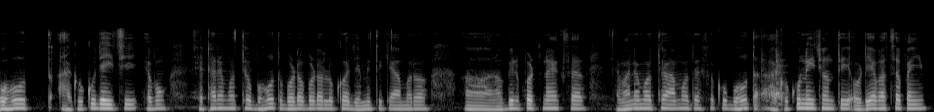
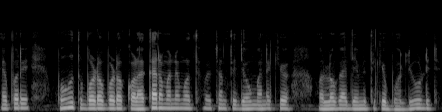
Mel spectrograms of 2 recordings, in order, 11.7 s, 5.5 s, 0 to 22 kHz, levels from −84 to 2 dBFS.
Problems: constant background noise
